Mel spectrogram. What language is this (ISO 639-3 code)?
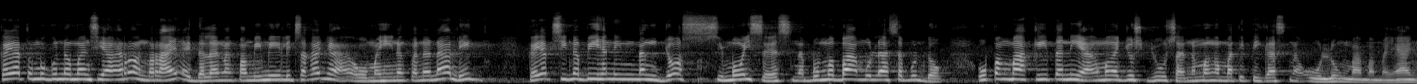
fil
